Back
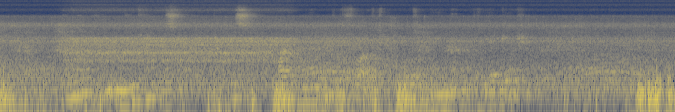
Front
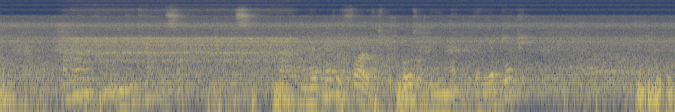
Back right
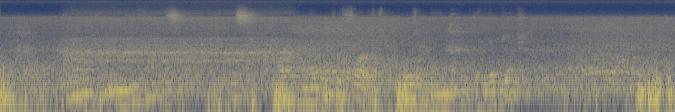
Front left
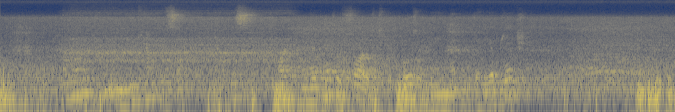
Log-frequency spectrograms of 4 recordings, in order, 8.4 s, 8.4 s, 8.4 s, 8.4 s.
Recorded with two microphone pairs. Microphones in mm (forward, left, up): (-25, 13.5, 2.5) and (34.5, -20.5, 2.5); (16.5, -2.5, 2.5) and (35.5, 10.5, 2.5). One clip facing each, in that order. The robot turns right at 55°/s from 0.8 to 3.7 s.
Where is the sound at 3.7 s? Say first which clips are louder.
Front 2 dB, front left 2 dB; 15° right, 1.6 m.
